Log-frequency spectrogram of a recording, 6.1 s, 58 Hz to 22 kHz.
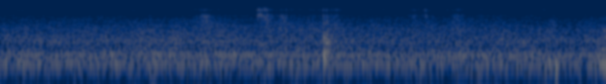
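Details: Honey bees working at an apiary hive on a 72-degree February day in northern Kentucky, Warré and Langstroth hives in winter; a steady, dense droning hum holds throughout, with a couple of faint clicks.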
